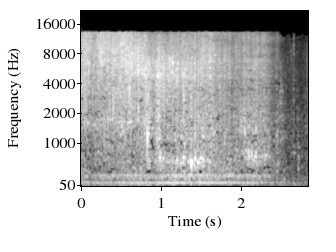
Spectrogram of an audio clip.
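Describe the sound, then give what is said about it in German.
Steady rain in Kirchehrenbach, Upper Franconia, falls while painters finish an inn's outer wall, making a dense, even hiss with scattered patters and a faint low hum underneath, easing off slightly at the very end. No one speaks. “Mittlerweile regnet es, aber die Außenwand soll fertig werden.”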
